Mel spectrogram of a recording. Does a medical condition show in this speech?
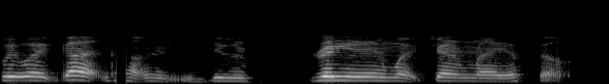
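Yes: cerebral palsy; from birth.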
